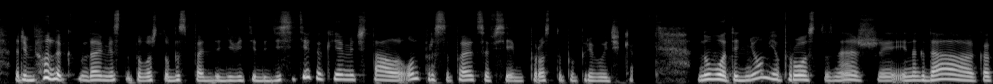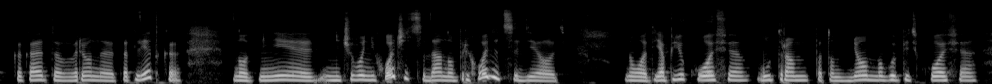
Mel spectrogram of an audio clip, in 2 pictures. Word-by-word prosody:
ребёнок, 225 +2 +5
да, 200 0 +2
вместо 195 0 -1
того, 180 +1 0
чтобы 185 0 -2
спать 175 -3 -3
до 180 - -2
9, 180 +1 -2
до 165 0 -3
10, 210 - -1
как 255 -7 -1
я 235 -1 +5
мечтала, 215 -4 0
он 245 +3 +1
просыпается 200 -2 -2
в - - -18
7 160 0 -3
просто 185 - -3
по 180 - -9
привычке. 170 -4 -5 0.6
Ну 220 +4 +5
вот, 215 -5 +5
и - - +5
днём 235 - +1
я 235 -6 +2
просто, 210 0 +2
знаешь, 180 +1 -2
э, 175 0 -2
иногда 195 +1 +3
как 185 0 -2
какая-то 195 0 -1
варёная 180 -1 -1
котлетка. 215 - -1 0.5
Ну, 185 -2 +2
вот 170 - -1
мне 190 -1 +2
ничего 195 +3 -1
не 200 0 +1
хочется, 280 - 0
да, 190 +1 +1
но 180 -1 0
приходится 230 - +1
делать. 175 -3 -2 0.6
Ну 190 -1 -1
вот, 170 -2 +1
я 190 0 +3
пью 225 +5 -1
кофе 200 -2 0
утром, 195 -1 0
потом 170 -1 -4
днём 200 +4 +1
могу 195 +1 +1
пить 195 0 -6
кофе. 190 -1 -1
195 Hz, 165 wpm, -23 LUFS, 180-210 Hz, 0.6 s, ребёнок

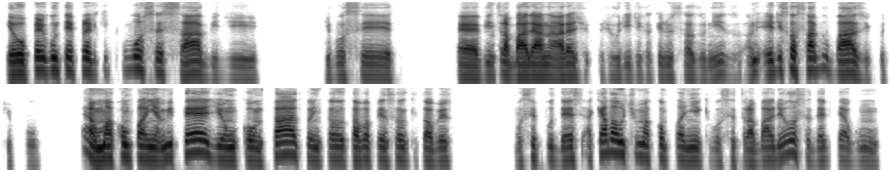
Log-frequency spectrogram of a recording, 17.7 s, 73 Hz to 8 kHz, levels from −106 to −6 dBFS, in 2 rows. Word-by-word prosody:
Eu 135 0 +5
perguntei 165 +1 +2
para 165 - 0
ele: 135 - -10
"Que 160 - -25
que 145 - -43
você 165 -4 -2
sabe 125 -4 -1
de 100 -1 -15 0.7
de - - -17
você, 115 -1 -9 0.6
eh, 110 -2 +2
vim 120 - -11
trabalhar 115 -2 +4
na 115 -1 -4
área 110 +1 0 0.2
jurídica 110 +1 -19
aqui 115 - -17
nos 110 -2 -13
Estados 105 -2 -12
Unidos?" 105 +1 -14 0.2
Ele 140 +4 -3
só 170 - +2
sabe 165 +2 +2
o - - -9
básico, 135 -8 +1
tipo, 100 -1 -27 0.4
é - - +2
uma 145 +3 +5
companhia 145 -4 +1
me 155 +3 +2
pede 190 -3 +5
ou 135 - 0
um 135 - +1
contato, 155 +6 +1
então 135 +1 -5
eu 135 - -2
estava 135 0 -2
pensando 135 0 -7
que 125 - -40
talvez 125 +1 -5 0.7
você - - -12
pudesse 135 0 -7
aquela 190 +2 +2
última 165 -4 -1
companhia 135 -3 -6
que 120 - -36
você 120 -3 -19
trabalhou 130 +7 -4
você 140 - -19
deve 130 +1 -11
ter - - -17
algum 125 -1 -13
130 Hz, 180 wpm, -21 LUFS, 115-150 Hz, 0.7 s, Eu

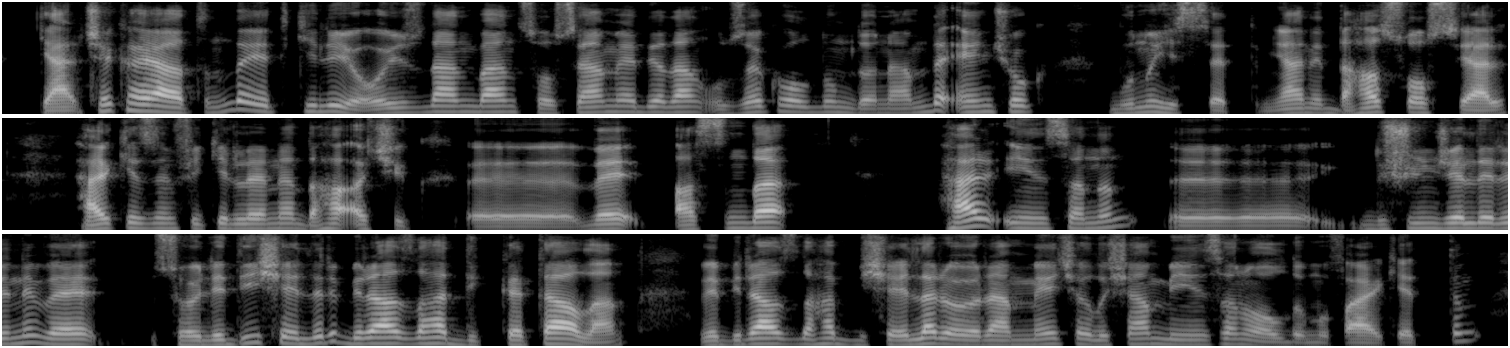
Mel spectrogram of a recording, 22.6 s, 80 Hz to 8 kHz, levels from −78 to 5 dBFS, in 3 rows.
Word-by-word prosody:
gerçek 90 - +2
hayatını 155 -1 +4
da 210 - +1
etkiliyor. 160 -1 -2
O 110 - -2
yüzden 145 +4 -1
ben 145 0 +2
sosyal 135 +1 -1
medyadan 140 -1 -3
uzak 130 +10 -6
olduğum 140 -3 -7
dönemde 115 +3 -4
en 145 +2 -2
çok 155 0 -6 0.3
bunu 115 +7 -8
hissettim. 110 -7 -2
Yani 115 +1 -1
daha 135 +2 +2
sosyal, 120 -8 +4 0.4
herkesin 135 -1 +2
fikirlerine 125 0 -3
daha - - +1
açık, - - -3
ııı, 90 +1 -3
ve 125 +1 +5 0.2
aslında 140 +7 +5 0.7
her 195 - +4
insanın, 140 +6 -3
ııı, 100 0 -5 0.3
düşüncelerini 140 +6 0
ve 135 -2 +3 0.3
söylediği 125 +8 -1
şeyleri 155 -1 +1
biraz 155 0 +4
daha 155 -4 0
dikkate 120 +4 -2
alan 105 -10 +5 0.4
ve 115 +1 -1
biraz 145 +1 +3
daha 135 -2 -5
bir 115 - -6
şeyler 130 +7 +3
öğrenmeye 125 +1 0
çalışan 140 +1 -4
bir 130 - -3
insan 135 +3 -4
olduğumu 100 -5 -6
fark 90 0 -1
ettim. 210 - -9
135 Hz, 130 wpm, -25 LUFS, 115-145 Hz, 0.7 s, ve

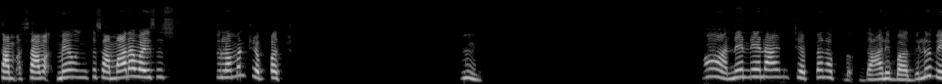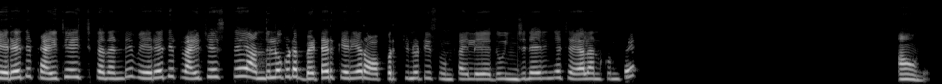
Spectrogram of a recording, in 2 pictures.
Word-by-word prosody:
సమ 290 -2 +6 0.2
సమ 290 -1 +6 0.2
మేవింక 325 0 -2
సమాన 310 +4 +5
వయసస్తులమని 335 +2 -2
చెప్పచ్చు. 310 -1 0 1.7
హ్మ్. 285 -7 -4 2.3
ఆ! - - -1 0.2
నేన్ 340 +1 -1
నేనాయనకి 345 -2 +1
చెప్పానప్పుడు, 300 -6 -4 0.2
దాని 245 +4 +1
బదులు 235 - 0
వేరేది 305 +5 +5
ట్రై 280 -3 +4
చేయొచ్చు 345 0 -3
కదండీ! 275 +3 -1
వేరేది 315 +6 +2
ట్రై 275 -2 +4
చేస్తే 350 +1 -3
అందులో 310 +3 +2
కూడా 360 0 +5
బెటర్ 300 +4 +5
కేరియర్ 290 +1 +3
ఆపార్చునిటీసుంటయి. 265 -2 -6
లేదు 245 0 -2
ఇంజినీరింగే 270 +5 -2
చేయాలనుకుంటే 255 +3 -1 2.7
అవును. 235 -5 0
295 Hz, 90 wpm, -22 LUFS, 265-330 Hz, 2.7 s, సమ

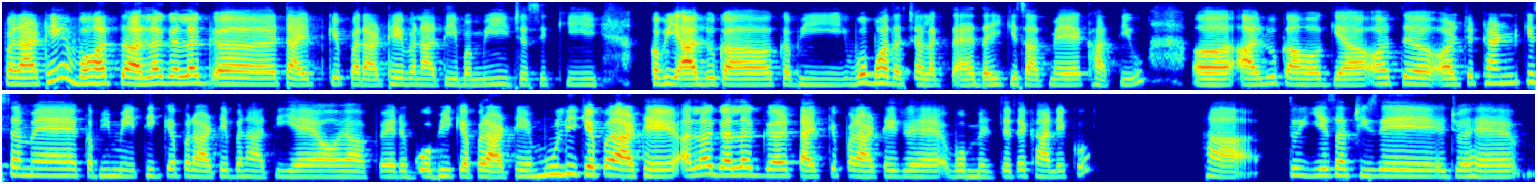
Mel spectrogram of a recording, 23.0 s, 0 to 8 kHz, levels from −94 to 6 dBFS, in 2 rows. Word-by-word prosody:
पराठे 225 - +4
बहुत 245 +2 +4
अलग-अलग 245 +3 +5
अ, 215 -1 +4
टाइप 195 0 +1
के 220 - -3
पराठे 200 +1 -1
बनाती 195 -1 -4
है - - -7
मम्मी 200 +3 -10
जैसे 200 0 -13
कि 200 0 -15 0.4
कभी 230 0 0
आलू 205 +2 +4
का 200 - +5 0.4
कभी 200 -1 -11
वो 270 - +3
बहुत 255 -3 +3
अच्छा 210 0 -4
लगता 185 -1 -6
है, 190 +1 -2
दही 195 +1 -4
के 215 - -6
साथ 190 -3 -2
मैं 190 0 -2
खाती - - -7
हूँ। 200 - -13 0.4
अ, - - +3
आलू 200 +3 +4
का 210 - +4
हो 200 - -1
गया 195 -1 +1
और 225 +3 0
त - - +1
और 210 -2 +1 0.2
ठंड 250 +1 -2
के 290 - -4
समय 240 -4 -1
कभी 225 0 -11
मेथी 225 +1 -9
के 230 - -5
पराठे 205 -1 -2
बनाती 200 -1 -10
है 195 0 -3
और 195 0 -3
या 195 -1 -3
फ़िर 200 0 -7
गोभी 220 +1 -4
के - - +2
पराठे, 205 0 +1
मूली 280 +7 -4
के 275 -1 +5
पराठे, 215 -2 +6
अलग-अलग 255 -2 0 0.2
टाइप 205 0 +2
के - - -11
पराठे 205 -1 -1
जो 205 0 -12
हैं, 195 -1 -4
वो 205 0 -10
मिलते 200 0 -11
थे 215 - -3
खाने 200 -2 -5
को। 305 - -16 0.9
हाँ, 460 -1 -2 0.3
तो 250 - -9
ये 235 -1 -6
सब 240 -1 -3
चीज़ें 215 -3 -2
जो 210 - -9
हैं 195 -1 -5
210 Hz, 185 wpm, -24 LUFS, 200-230 Hz, 0.9 s, पराठे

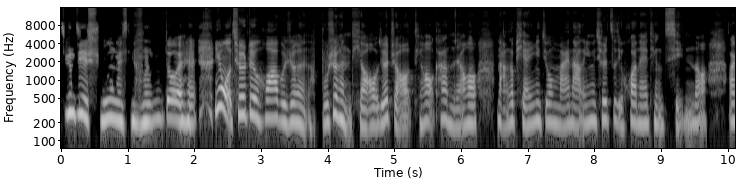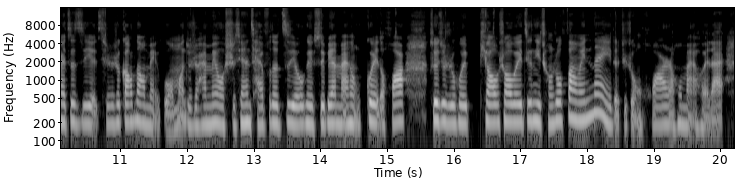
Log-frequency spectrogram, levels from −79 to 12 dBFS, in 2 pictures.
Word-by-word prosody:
经 285 0 +6
济 270 -3 +5
实 215 - -1
用 225 -2 +4
型， 205 +3 +1
对。 205 -4 +4 0.3
因 355 +3 +5
为 345 - +9
我 - - +6
其 - - -5
实 270 0 +5
对 260 -1 +3
花 235 +2 +3
不 205 -2 0
是 205 +2 0
很 190 -4 -1 0.2
不 195 +1 -3
是 275 - +2
很 210 -5 +1
挑， 170 -3 -2
我 175 -1 -1
觉 195 - -1
得 230 - +3
只 - - -8
要 - - 0
挺 185 - -10
好 210 - -1
看 225 -1 -4
的， 175 - -5
然 170 +2 -3
后 190 0 +1 0.3
哪 195 -5 -5
个 205 - -2
便 185 -1 -4
宜 215 - -1
就 200 0 -4
买 180 -1 -3
哪 180 -2 -2
个， - - -7
因 200 +2 -3
为 210 - -2
其 200 - -8
实 220 0 0
自 215 0 -9
己 185 - -5
换 200 +3 -2
得 190 - -2
也 190 - -2
挺 190 -1 -6
勤 195 +5 -7
的。 195 - -2 0.3
而 205 0 +2
且 - - +1
自 205 +2 -2
己 190 0 -4
也 190 - -1
其 - - -15
实 190 - -5
是 200 - -2
刚 200 +1 +1
到 200 -2 +1
美 175 -2 -5
国 140 - -7
嘛， 160 - -5
就 185 -5 -6
是 175 - -5
还 180 +2 -3
没 190 +1 0
有 185 -2 +1
实 175 - -5
现 195 +3 +1
财 180 -1 -4
富 180 +3 -10
的 190 -1 +2
自 195 +2 -3
由， 185 0 +2
可 195 - +1
以 185 - +1
随 185 +2 -1
便 195 0 +2
买 190 - +2
很 190 -1 -1
贵 210 -1 +4
的 - - -3
花 200 +1 +5
儿， 205 - +3 0.4
所 215 - +7
以 - - +1
就 205 - +2
是 190 -1 0
会 190 -1 0 0.2
挑 200 -1 +2
稍 205 0 +3
微 200 0 +3
经 210 +1 -1
济 205 - +3
承 190 0 -3
受 215 +1 +2
范 225 +2 +3
围 215 +1 +2
内 255 -4 +1
的 - - -5
这 170 - -13
种 175 - -7
花 180 +1 -4
儿。 185 - -1
然 - - -4
后 190 +2 -5
买 170 -2 -4
回 165 -1 -6
来 - - -1
195 Hz, 330 characters per minute, -22 LUFS, 185-215 Hz, 0.4 s, 为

